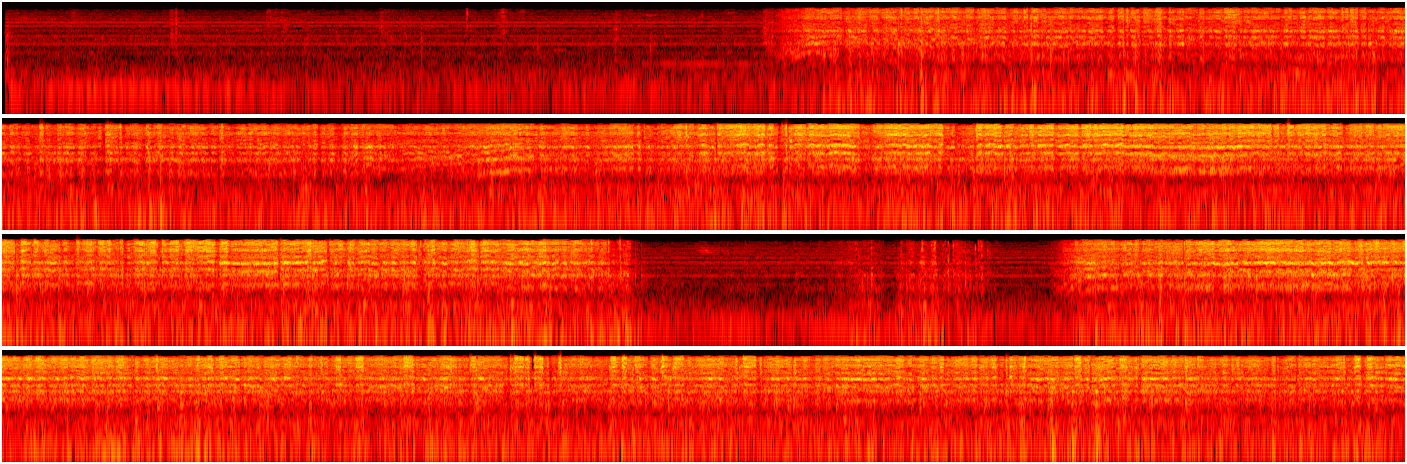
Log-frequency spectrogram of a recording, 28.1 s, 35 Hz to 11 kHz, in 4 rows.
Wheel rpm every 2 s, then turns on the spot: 0, 10, 140, 160, 150, 230, 230, 230, 110, 50, 210, 230, 230, 230.
16-18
